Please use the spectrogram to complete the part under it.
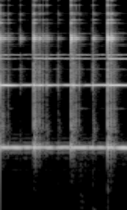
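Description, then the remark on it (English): A bell rings with a steady, sustained tone, struck or shaken in three jangling bursts about half a second apart. It is clear, with no voices. “That's just Christmas in a nutshell, isn't it, that bell?”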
